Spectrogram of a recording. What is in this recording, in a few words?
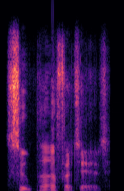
"Superfatted", British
